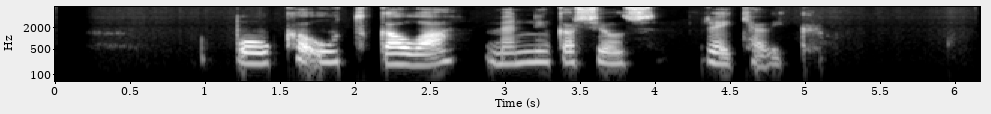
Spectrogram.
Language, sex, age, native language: Icelandic, female, 50-59, Icelandic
